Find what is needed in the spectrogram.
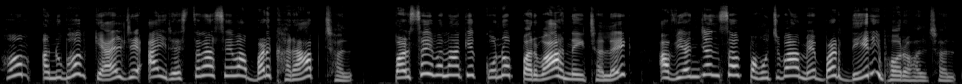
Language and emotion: Maithili, disgusted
